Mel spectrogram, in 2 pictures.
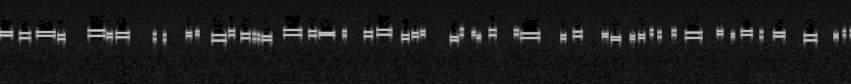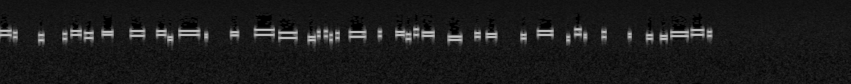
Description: Pairs of high tones at irregular times. There is no code.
